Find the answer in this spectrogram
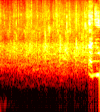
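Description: Audience applauding steadily, until a man's voice comes back in near the end.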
